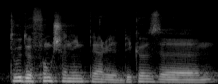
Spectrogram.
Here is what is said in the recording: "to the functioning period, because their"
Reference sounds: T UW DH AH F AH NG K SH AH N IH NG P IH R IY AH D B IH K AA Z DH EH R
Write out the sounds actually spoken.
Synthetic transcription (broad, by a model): T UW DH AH F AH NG K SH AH N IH NG P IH R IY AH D B IH K AA Z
